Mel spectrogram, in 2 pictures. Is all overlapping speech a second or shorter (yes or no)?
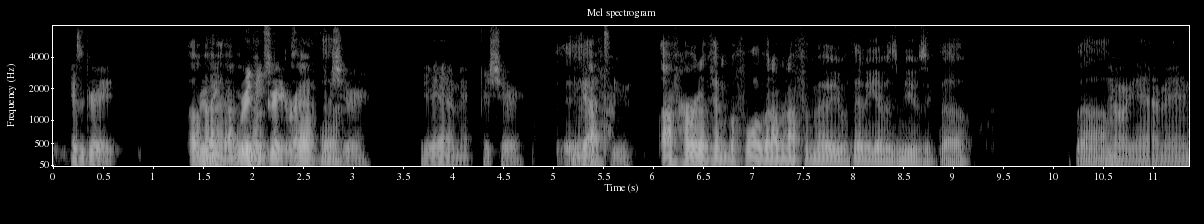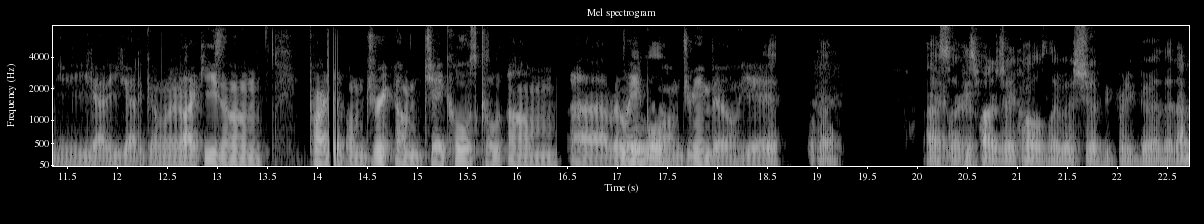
no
